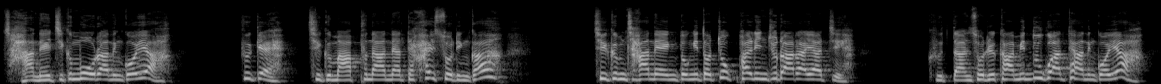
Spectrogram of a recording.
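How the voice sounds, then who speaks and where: A woman voicing an older father who shouts in indignant rage at his son-in-law. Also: on the high side, lively intonation, moderate pace. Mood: outraged.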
